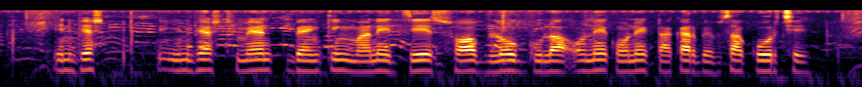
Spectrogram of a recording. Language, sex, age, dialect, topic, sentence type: Bengali, male, 18-24, Western, banking, statement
